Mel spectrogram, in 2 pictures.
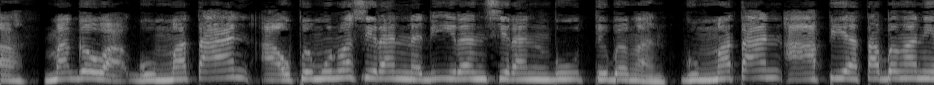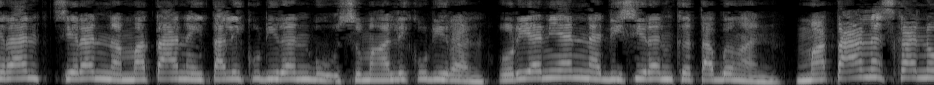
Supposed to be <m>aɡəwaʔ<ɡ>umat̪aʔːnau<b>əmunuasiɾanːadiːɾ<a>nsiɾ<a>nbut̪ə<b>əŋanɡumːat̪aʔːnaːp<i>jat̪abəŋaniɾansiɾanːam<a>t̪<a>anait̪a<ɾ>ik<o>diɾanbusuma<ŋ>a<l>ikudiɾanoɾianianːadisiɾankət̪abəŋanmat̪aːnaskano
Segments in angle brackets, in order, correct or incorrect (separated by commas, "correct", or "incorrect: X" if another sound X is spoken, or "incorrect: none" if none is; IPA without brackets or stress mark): correct, correct, incorrect: p, correct, correct, correct, correct, correct, correct, incorrect: l, incorrect: u, correct, correct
